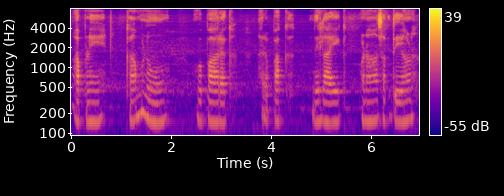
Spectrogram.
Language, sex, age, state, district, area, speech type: Punjabi, male, 30-45, Punjab, Jalandhar, urban, spontaneous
